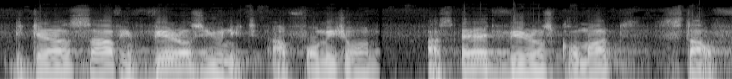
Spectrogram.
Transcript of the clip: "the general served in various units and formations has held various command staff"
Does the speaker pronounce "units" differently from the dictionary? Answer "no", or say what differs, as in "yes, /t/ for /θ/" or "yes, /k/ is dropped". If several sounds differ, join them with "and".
yes, /s/ is dropped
